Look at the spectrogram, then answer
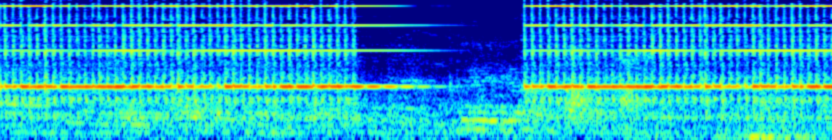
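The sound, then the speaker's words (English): A telephone rings loudly, a long shrill electronic trill that stops for a brief pause and then starts again. No one speaks. “Well, why don't you phone me? Phone me now okay.”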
